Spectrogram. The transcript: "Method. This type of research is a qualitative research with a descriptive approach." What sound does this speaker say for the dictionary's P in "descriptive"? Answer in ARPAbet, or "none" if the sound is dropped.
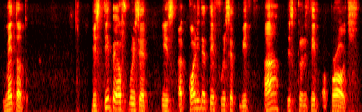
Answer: none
